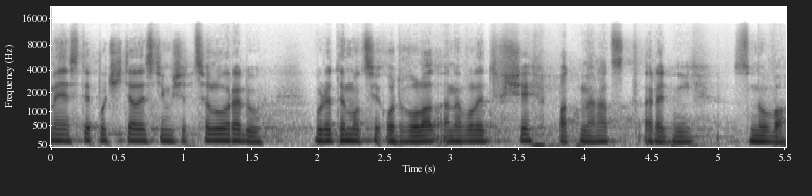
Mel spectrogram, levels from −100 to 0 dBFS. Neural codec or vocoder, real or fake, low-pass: autoencoder, 48 kHz, 32 numbers a frame, DAC-VAE, trained on Japanese speech; fake; 14.4 kHz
